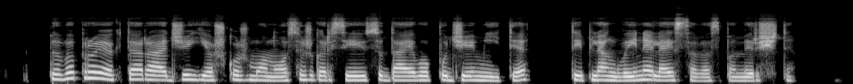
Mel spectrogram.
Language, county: Lithuanian, Tauragė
